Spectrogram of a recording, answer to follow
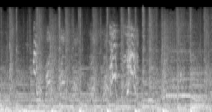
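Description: Background music, with a dog yipping in high-pitched bursts over it about a second in and again just after two seconds.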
